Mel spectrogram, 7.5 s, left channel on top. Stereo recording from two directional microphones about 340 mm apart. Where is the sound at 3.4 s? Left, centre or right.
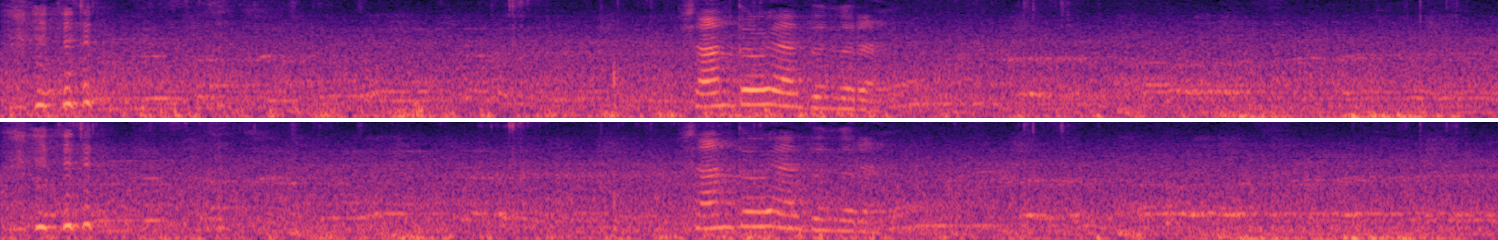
Left.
